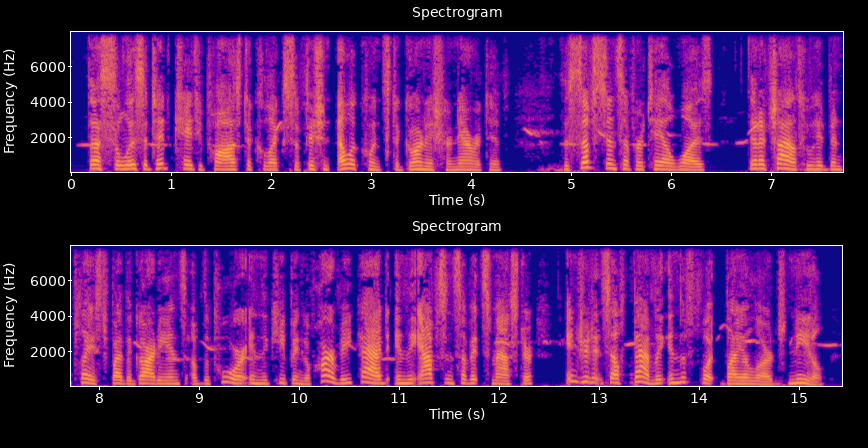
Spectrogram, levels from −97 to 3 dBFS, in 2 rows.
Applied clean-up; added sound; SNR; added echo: classical method spectral subtraction.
